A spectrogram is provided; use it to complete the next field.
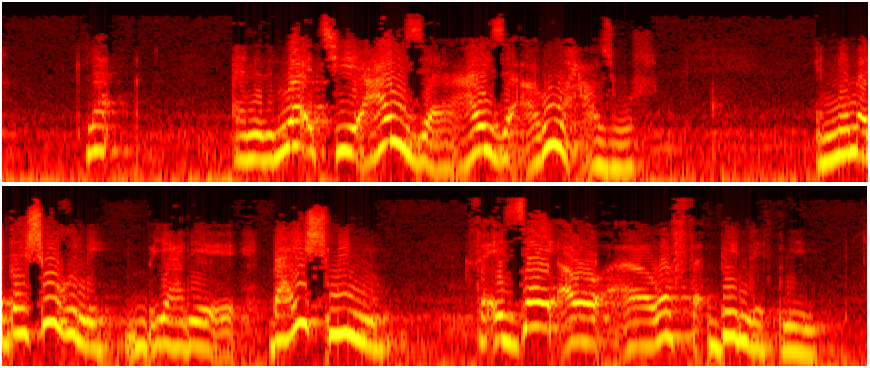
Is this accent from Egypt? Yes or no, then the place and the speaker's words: yes; Alexandria, Alexandria Governorate, Egypt; أنا أولا من اسكندرية ومن محرم بيه.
